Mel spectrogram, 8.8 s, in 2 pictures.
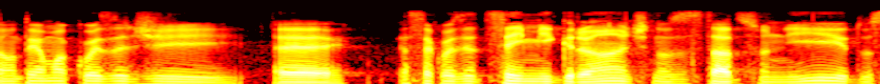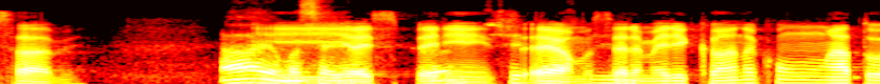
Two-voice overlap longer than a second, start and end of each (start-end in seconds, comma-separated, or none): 5.6-7.6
